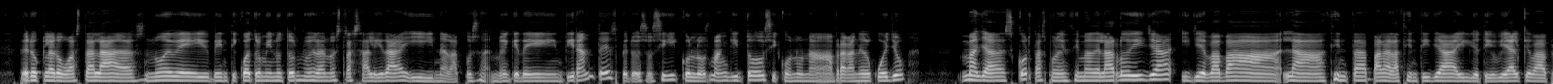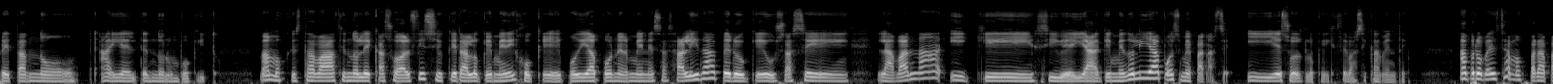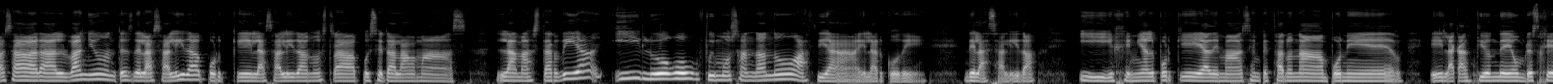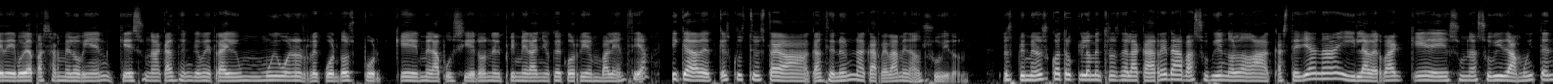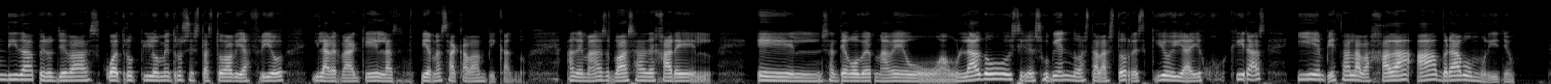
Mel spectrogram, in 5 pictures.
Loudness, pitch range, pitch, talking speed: -20 LUFS, 165-195 Hz, 175 Hz, 190 wpm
